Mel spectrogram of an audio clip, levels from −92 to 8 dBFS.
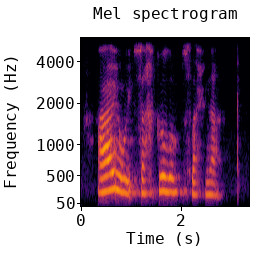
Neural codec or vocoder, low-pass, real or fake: vocoder, 22.05 kHz, 80 mel bands, HiFi-GAN; 5.4 kHz; fake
